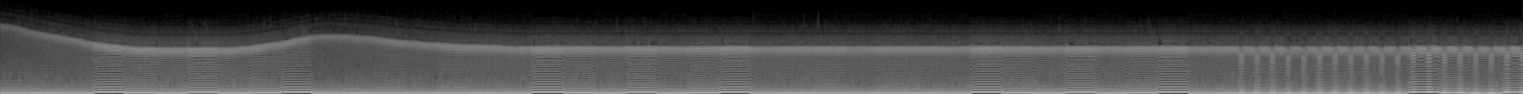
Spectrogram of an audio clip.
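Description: A synthesizer sequence of repeating stepped bass notes played through the Random Source Haible Dual Wasp filter, with a bright resonant peak. The cutoff is swept down, up and down again in the first few seconds by hand and then held. Near the end a fast wobble sets in as an LFO modulates the filter through its CV Mode input.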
